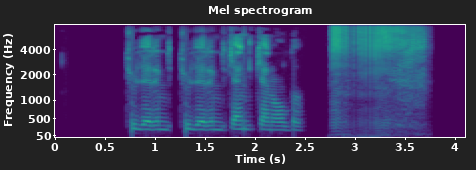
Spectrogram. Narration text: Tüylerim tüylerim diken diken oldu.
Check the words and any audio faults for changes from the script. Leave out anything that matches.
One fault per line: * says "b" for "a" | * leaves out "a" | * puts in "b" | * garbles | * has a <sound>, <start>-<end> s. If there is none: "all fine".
* has a squeak, 2.7-3.8 s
